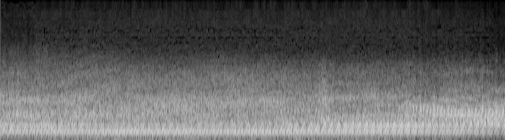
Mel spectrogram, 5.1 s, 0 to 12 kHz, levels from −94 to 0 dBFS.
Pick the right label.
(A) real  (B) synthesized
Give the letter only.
A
